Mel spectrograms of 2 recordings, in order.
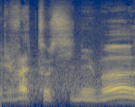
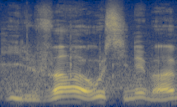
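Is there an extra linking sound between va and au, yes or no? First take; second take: yes; no. First: An extra linking sound is added between va and au. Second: No linking sound is added between va and au. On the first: The speaker calls it wrong. "ça marche pas" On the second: The speaker calls it right. "puisque c'est il va au cinéma"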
